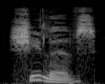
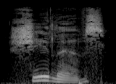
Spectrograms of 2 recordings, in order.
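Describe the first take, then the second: Both takes have the same delivery.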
